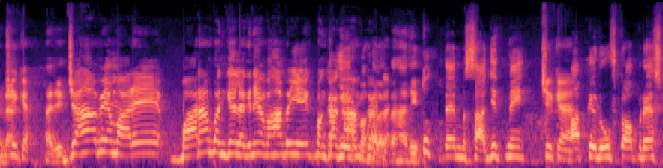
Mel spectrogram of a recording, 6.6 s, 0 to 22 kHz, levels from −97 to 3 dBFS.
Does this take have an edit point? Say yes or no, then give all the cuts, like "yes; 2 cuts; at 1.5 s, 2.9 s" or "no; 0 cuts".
yes; 1 cut; at 4.4 s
